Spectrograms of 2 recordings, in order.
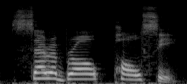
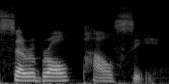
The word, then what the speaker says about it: cerebral palsy: expressions and their pronunciations c-e-r-e-b-r-a-l space p-a-l-s-y is pronounced cerebral palsy not cerebral palsy cerebral palsy is an early childhood disorder that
